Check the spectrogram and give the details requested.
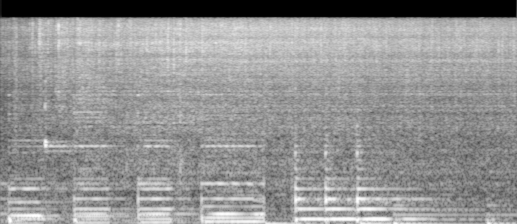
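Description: Tomato wedges sizzling as they go into a hot nonstick frying pan, a steady frying hiss.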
